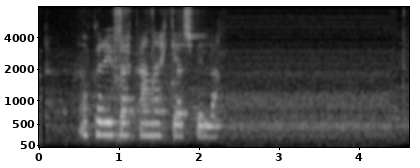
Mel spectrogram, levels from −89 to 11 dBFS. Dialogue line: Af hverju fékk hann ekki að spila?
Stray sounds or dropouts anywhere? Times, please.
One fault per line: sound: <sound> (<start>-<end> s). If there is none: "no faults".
no faults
